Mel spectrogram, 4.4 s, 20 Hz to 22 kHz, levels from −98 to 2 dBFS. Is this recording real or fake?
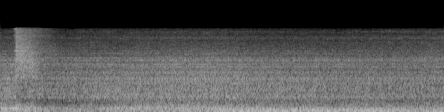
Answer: real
